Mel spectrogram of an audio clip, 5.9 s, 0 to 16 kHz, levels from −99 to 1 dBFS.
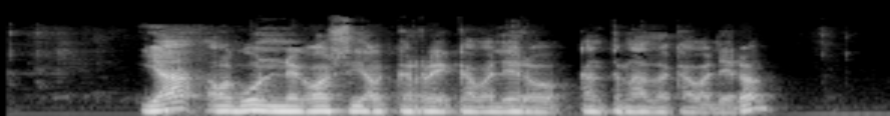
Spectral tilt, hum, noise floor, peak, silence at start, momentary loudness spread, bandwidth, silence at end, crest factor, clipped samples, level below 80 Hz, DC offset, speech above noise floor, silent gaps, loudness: -6.5 dB/octave; none; -63 dBFS; -6 dBFS; 0.95 s; 11 LU; 7.6 kHz; 0.85 s; 18 dB; under 0.1%; -44 dBFS; under 0.1%; 42 dB; none; -23 LUFS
